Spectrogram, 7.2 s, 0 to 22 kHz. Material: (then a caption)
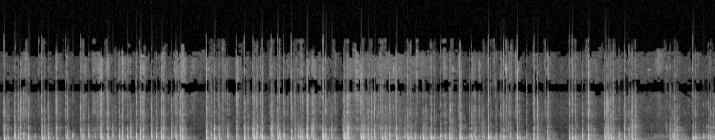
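Fabric, plastic. Fingertips and nails rapidly tap and scratch a small, hollow black hard-shell zip case with a fabric cover and red zipper trim. The result is a dense run of quick, dry, hollow-sounding taps with a muted midrange tone and soft scratching between them, with brief pauses near 2 and 5.7 seconds.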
